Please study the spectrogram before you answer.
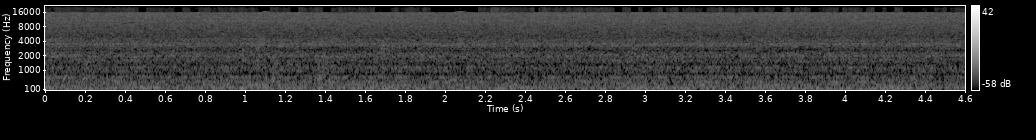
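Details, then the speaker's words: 12V 5kW eBay Chinese diesel air heater externally mounted on a van, running at low setting, heard from inside before final flooring and cabinetry: very faint steady rumble and soft hiss; fuel pump hardly audible, normal. "So I don't imagine I'm going to be able to hear the pump at all from inside, which is epic."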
